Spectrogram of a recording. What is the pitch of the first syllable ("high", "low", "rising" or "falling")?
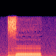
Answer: low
